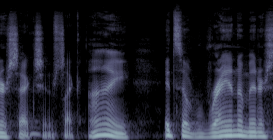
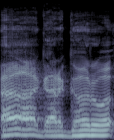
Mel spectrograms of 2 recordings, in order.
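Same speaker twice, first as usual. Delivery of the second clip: mock high, raised, grudging, put-upon grumble; 5 semitones higher, 7 dB louder than usual. Imitating someone who pretends not to enjoy going: imitating Cole's reluctant grumble. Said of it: "Cole likes to act like he doesn't enjoy going".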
